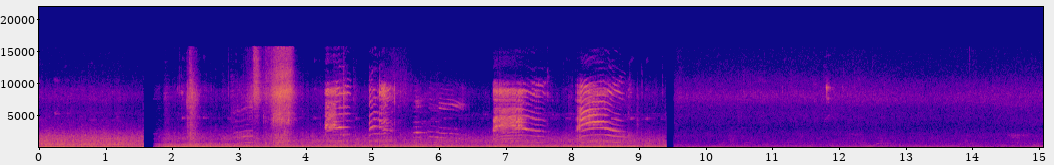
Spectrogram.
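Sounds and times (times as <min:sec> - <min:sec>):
steady low hum: 0:00.0 - 0:15.0
kitten meowing: 0:02.9 - 0:03.4, 0:04.2 - 0:09.0.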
